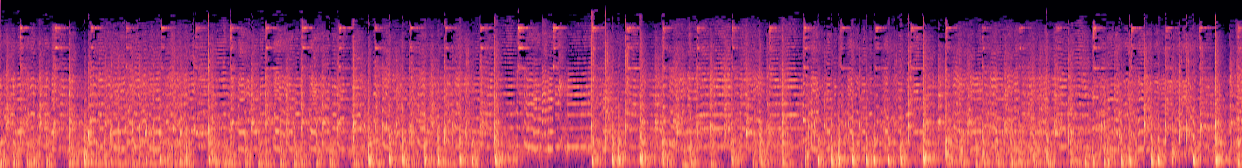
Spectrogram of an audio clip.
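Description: Traditional Tamil temple music: a thavil barrel drum beating a fast, dense rhythm, with a sustained melody line over it.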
